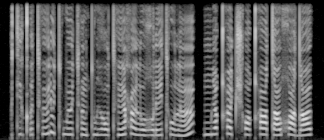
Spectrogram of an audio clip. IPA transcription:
tʲɔkʼətʰøɾø tʰwøtʰœ̃ tʷiɦɔtʰẽħœ loʁʷəɾetʰo lœ̃ | miqʰi t͡ʃʰɔqʰetˤɛχʷɛ dˤə

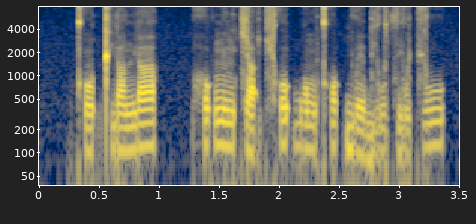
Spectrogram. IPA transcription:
kʰɔ̃˨t̚kʰja˧n̪ja˦ | ho˦ʔn̪ĩ˧mt͡ɕa˨ʔ t͡ɕʰo˦ʔbɔ˧m kʰɔ˦k̚bwe˨˩bju˥˧t͡sju˧ t͡ɕu˦

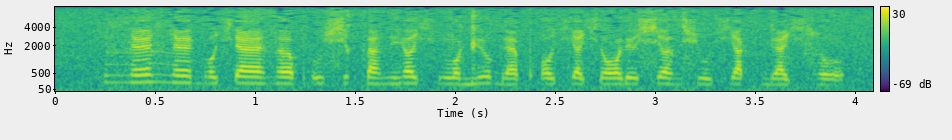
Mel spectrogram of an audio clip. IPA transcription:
ɮɛ ɮɛɡɔç ɾæ zɐpʼu ɕəkɾaz jɐç ŋɔɡʲoɡæ pʼɔçaçɾɔɾʲɔ ɕɐzɕu çakɡæçɮo

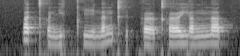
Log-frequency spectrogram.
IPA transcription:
ɐ˥t̚t̪ʰɵ˨˩n jɪ˨k̚pʰiː˨˩nɐ˥n kʰɪ˨k̚hœː˨˩ kʰœː˨˧jɐ˨˧ŋ n̪ɐ˧k̚

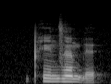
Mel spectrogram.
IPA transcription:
pʰĩ˦nzɛ̃˦ mbɪ˨

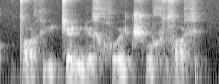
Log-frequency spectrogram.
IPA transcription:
tˤo˩xi˩˥ cɛ˥ɲɛ˧xχʷɘː˧ t͡ʃʰo˩˥xzˤe˩˥x

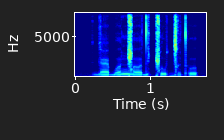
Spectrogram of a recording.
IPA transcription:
ɡæ˩˧˩bʌ˨˥ ŋ͡ǁʌː˩˧˩dɪ˧ ǁu˧ ɡ͡ǀə˧tʼʊ˨˥

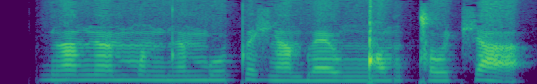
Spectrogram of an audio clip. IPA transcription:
ɡãnœ̃mɔ̃ ndœ̃mutə ʒãbɛu̯ŋ͡ǃɔm ǀʊt͡ʃa

